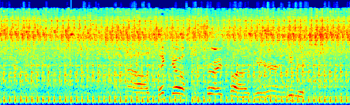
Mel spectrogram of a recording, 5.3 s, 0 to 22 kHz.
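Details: Old single-cylinder Briggs & Stratton on bench with new Champion J8C plug and external coil, not warmed up: steady even putter about three firing pulses a second, no misses; normal running.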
